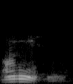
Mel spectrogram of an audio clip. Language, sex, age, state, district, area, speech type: Maithili, male, 45-60, Bihar, Saharsa, rural, conversation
